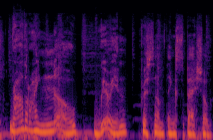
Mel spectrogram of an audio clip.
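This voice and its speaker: A man speaks with music playing in the background. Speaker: radio presenter, voice actor. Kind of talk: late-night radio show presenting. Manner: warm, relaxed, friendly.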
